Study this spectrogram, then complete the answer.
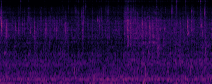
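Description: Suji snacks are dropped one by one into hot oil, producing a continuous bubbling, watery hiss that swells slightly midway, moderately loud and without talk.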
